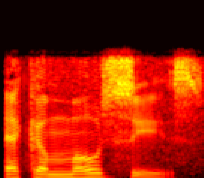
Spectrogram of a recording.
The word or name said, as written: ecchymoses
